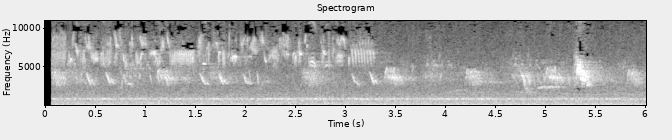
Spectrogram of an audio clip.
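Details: European serin singing in morning drizzle under grey skies on 15 May 2021; a rapid, high, jingling stream of buzzy notes runs for about three and a half seconds, then fades to sparse chirps over a steady hum and background noise.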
